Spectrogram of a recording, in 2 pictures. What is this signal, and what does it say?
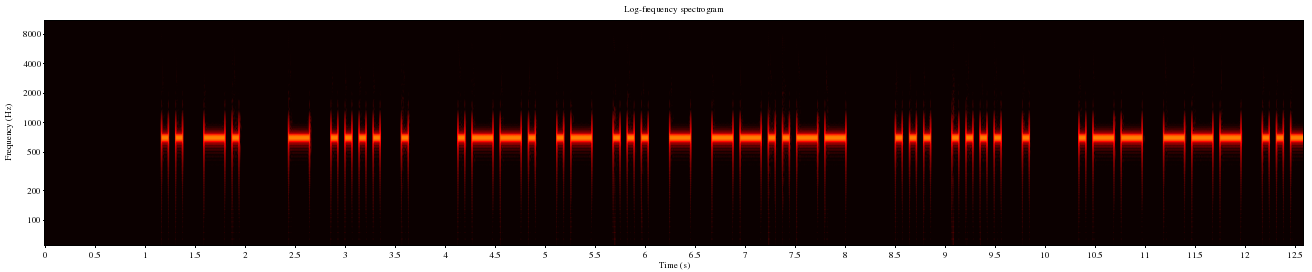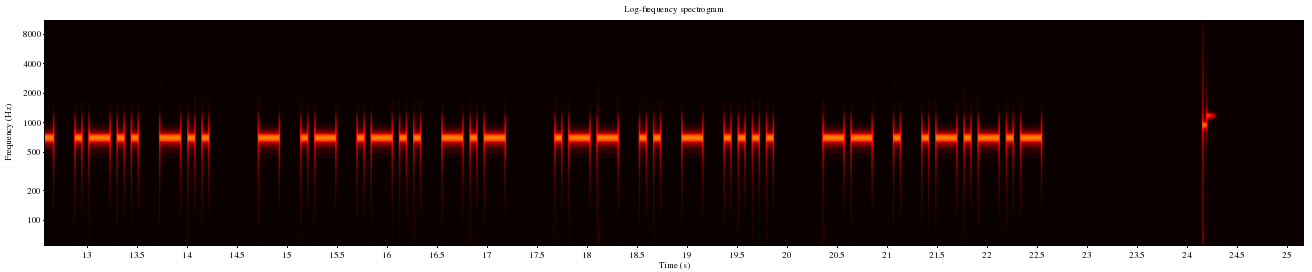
Morse code, heard as a keyed tone, about 17 wpm, 700 Hz. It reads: IN THE PAST, SHE WOULD TALK WITH ME.
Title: Sentences from Top 1000 Words - Review Part 3 - 17wpm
